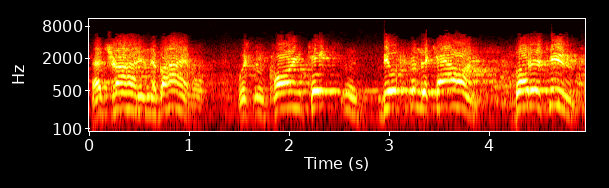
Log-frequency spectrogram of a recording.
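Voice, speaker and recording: A man preaching a sermon, telling stories dramatically and rising to shouts. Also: extremely high pitch, moderate pace, crowd noise. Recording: echoey hall, dull lo-fi recording.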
